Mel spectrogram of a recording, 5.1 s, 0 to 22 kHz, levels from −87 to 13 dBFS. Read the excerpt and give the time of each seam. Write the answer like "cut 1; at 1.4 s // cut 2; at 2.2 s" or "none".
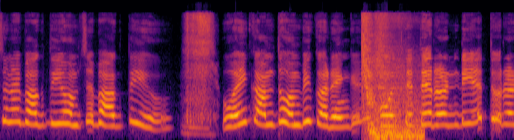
cut 1; at 3.7 s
